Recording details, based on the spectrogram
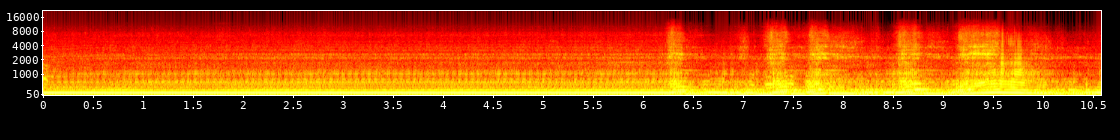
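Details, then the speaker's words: Toyota 22R four-cylinder in a mini truck, motor just reinstalled, running with a newly built exhaust, starting cold. Steady, even idle, then quick clean throttle blips that rise and settle smoothly as it warms; the engine sounds healthy. "Oh, that sounds so good. Oh man. Let it warm up, then I'll rev it a bit. Yeah. You happy with it? Oh, yeah. Yeah. That runs so nice."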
